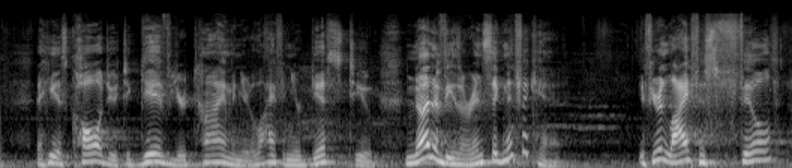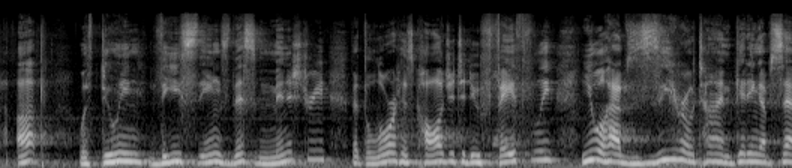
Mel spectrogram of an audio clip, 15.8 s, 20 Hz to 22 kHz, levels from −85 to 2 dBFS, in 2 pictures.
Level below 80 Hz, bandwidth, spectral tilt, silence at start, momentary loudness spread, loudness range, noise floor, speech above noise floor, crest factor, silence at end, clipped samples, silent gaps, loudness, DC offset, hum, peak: -54 dBFS; 16 kHz; -4.5 dB/octave; 0 s; 11 LU; 3 LU; -50 dBFS; 25 dB; 20 dB; 0 s; under 0.1%; none; -26 LUFS; under 0.1%; none; -6 dBFS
